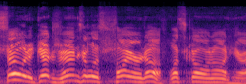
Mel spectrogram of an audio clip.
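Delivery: talking around a paintbrush in mouth; muffled, brush held in teeth. Real, not acted. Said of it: "I got a paintbrush in my mouth".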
